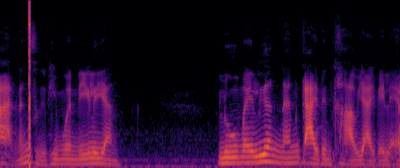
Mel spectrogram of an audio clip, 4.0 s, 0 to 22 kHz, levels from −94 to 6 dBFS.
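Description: A speech recording with one uninitialised buffer fault at 0.30 s. There, a block about 5 ms long is replaced by a loud crack that bears no relation to the surrounding audio. The playback path output that buffer before any audio had been written into it, so whatever values were left in that memory were sent out as samples.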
